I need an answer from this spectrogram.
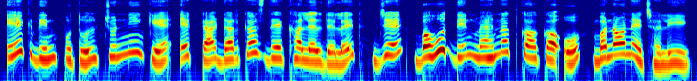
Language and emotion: Maithili, neutral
